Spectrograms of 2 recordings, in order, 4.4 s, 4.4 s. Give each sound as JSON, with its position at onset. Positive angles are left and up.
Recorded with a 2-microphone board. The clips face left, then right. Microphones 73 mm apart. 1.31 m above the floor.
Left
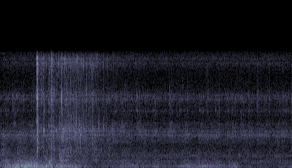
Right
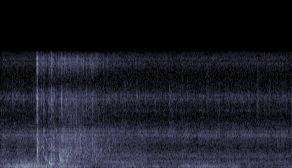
{"t": 0.6, "sound": "a splash", "side_deg": -40}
